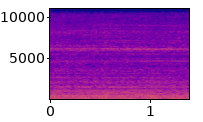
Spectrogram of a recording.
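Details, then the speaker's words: Walk-in freezer condensing unit with a Heatcraft QRC controller, both condenser fans spinning: a steady fan roar and low hum with a thin high squeal on top. The condenser fan motor bearings are going bad, two motors failing, and the condenser is wet. "Yeah, we got 2 motors going bad in this bad boy. Oh, and we have a wet condenser. It's very interesting because the squeaking was from this one, but I hadn't pulled the cover off yet."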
